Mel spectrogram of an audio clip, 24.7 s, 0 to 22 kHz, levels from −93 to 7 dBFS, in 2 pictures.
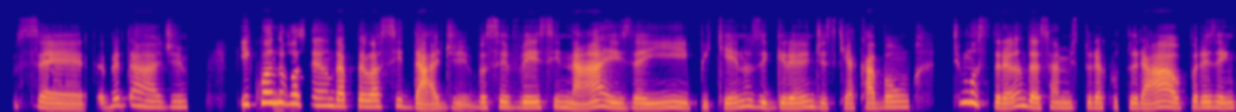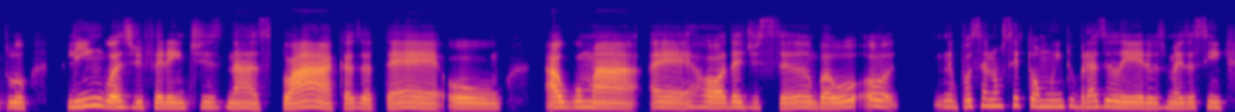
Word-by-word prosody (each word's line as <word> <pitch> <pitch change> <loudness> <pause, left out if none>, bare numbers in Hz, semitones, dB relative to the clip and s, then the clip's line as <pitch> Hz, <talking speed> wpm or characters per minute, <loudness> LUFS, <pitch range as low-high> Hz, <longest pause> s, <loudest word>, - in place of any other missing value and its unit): Certo, 160 -5 -2
é - - -6
verdade. 205 -4 -3 0.6
E 295 -1 +2
quando 360 +4 +5
você 295 -4 0
anda 250 -3 +2
pela 215 -1 +1
cidade, 185 -5 0
você 190 +1 -3
vê 185 +1 +1
sinais, 185 0 +2
aí, 170 +2 -1
pequenos 200 +5 -4
e 185 - +1
grandes 175 +1 -1
que 185 - -8
acabam 180 +4 0 0.4
te 355 - -12
mostrando 240 - +1
essa 185 0 +1
mistura 180 0 -4
cultural? 180 +2 +2
Por 190 +1 -5
exemplo, 185 -1 -2 0.4
línguas 205 -2 +3
diferentes 185 -1 -3
nas 180 -2 -2
placas 180 -2 +6
até 175 +1 0
ou 170 -1 0 0.4
alguma, 185 -2 +4
eh, 185 -2 -1
roda 195 -1 +1
de 180 -1 -13
samba 180 0 -2
ou 190 +5 +1
ou 230 -7 0 0.5
n 210 0 -7
você 225 +3 -3
não 235 0 -3
citou 240 -1 -4
muito 220 +2 -5
brasileiros 190 -4 -2
mas 180 -1 -3
assim, 185 0 -6
190 Hz, 110 wpm, -23 LUFS, 180-210 Hz, 0.6 s, placas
